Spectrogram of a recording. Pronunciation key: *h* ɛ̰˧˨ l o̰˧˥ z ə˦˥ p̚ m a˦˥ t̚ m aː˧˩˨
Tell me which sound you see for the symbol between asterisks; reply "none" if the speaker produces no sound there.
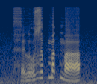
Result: h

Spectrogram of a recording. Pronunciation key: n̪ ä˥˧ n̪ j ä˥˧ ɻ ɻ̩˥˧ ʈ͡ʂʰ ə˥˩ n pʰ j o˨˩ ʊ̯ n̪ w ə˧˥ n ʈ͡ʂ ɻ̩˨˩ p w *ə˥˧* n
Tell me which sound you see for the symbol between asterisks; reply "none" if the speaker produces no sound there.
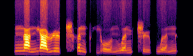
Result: ə˧˥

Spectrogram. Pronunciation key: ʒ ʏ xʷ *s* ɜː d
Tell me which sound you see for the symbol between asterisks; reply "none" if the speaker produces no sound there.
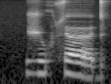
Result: s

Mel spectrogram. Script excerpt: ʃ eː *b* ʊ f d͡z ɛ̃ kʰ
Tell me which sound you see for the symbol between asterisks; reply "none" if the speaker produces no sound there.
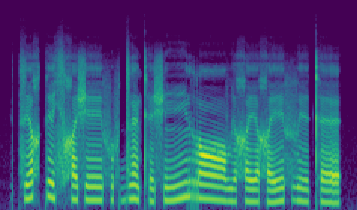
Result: f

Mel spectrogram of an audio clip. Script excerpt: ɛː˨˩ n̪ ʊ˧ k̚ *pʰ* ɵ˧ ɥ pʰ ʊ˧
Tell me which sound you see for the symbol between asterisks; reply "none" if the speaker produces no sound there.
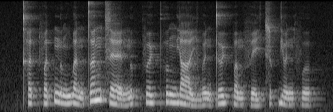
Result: f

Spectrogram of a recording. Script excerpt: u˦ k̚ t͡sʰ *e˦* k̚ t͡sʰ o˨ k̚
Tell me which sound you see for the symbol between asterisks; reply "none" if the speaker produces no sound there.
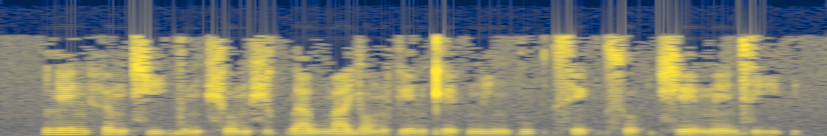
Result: e˦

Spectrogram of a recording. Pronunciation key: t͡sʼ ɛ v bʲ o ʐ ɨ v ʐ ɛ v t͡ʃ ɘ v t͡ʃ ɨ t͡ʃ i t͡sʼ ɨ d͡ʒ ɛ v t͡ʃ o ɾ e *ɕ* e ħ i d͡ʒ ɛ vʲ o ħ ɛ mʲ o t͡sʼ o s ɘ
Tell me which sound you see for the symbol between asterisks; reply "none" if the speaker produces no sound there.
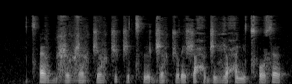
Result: ʃ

